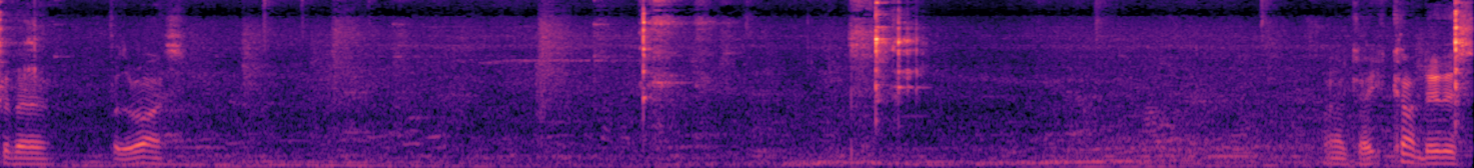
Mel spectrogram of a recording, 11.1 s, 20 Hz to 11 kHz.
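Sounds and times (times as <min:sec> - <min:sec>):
spoon clinking against plates: 0:00.0 - 0:00.8, 0:04.3 - 0:07.2, 0:10.7 - 0:11.0.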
